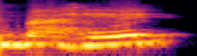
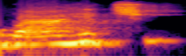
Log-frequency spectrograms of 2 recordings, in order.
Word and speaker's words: Barrett: na aula também chamada esôfago de Barrett ou barrete depende da pronúncia e que pode levar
